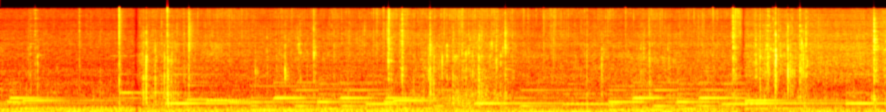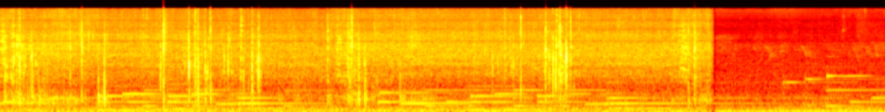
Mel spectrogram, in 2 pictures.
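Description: Snails sizzling in a hot wok with a metal ladle scraping and clinking against the shells as they are stirred and scooped out, many sharp clicks among the steady sizzle. The sizzle cuts off suddenly near the end.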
